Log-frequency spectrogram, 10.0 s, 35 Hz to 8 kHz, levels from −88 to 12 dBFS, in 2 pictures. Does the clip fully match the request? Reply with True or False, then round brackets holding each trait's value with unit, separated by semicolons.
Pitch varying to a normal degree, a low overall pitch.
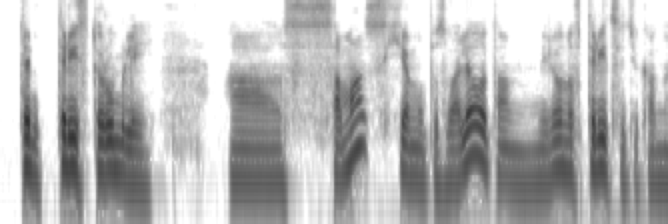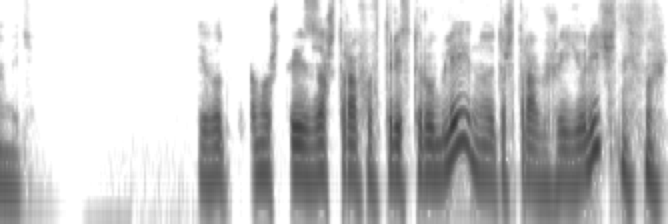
True (3.4 semitones; 115 Hz)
